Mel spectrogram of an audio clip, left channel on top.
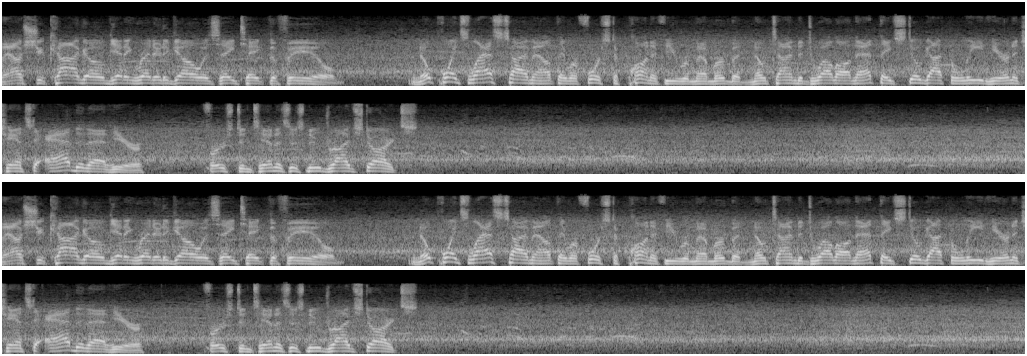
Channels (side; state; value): both; normal; correlation 0.97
